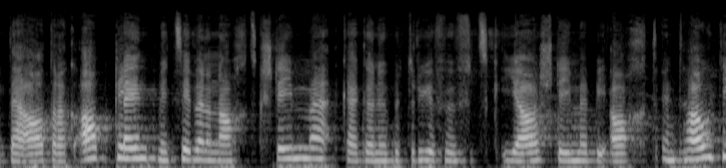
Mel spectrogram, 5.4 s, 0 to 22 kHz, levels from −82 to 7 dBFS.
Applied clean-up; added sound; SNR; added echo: neural mask model RNNoise.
